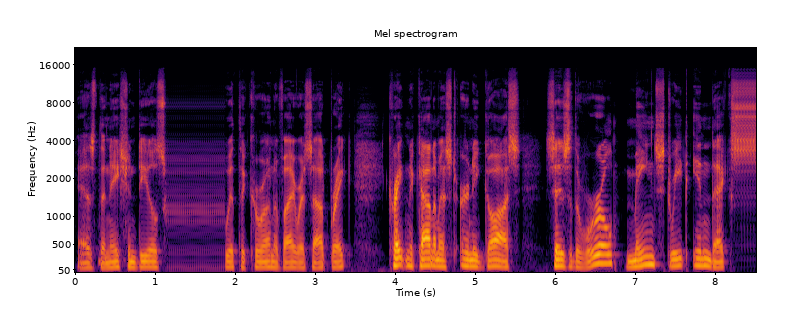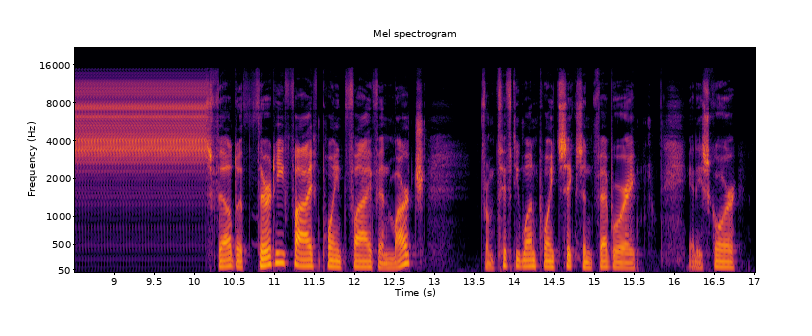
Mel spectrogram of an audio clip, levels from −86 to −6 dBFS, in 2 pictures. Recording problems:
audio freezing; at 1 s for 0.5 s and at 8.5 s for 2 s

